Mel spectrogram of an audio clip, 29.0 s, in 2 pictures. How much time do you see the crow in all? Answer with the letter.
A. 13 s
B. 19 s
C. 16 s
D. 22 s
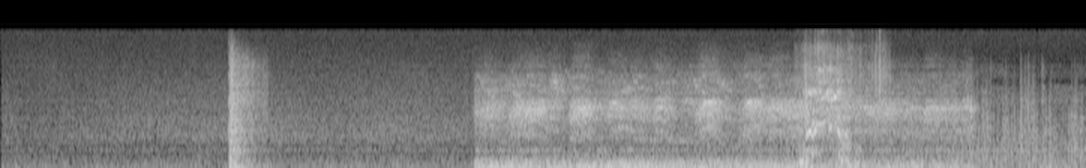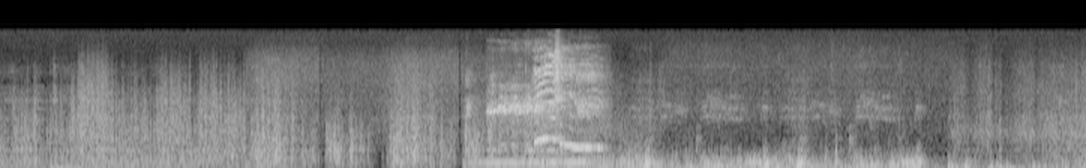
A.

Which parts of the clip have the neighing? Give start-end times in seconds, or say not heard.
3.0-3.6, 10.6-11.8, 20.9-22.6.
